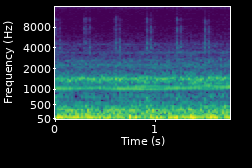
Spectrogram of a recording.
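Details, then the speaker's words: Vevor diesel heater, about a year old, on a Bluetti AC70: crisp ticks about three per second over a steady fan hum. Normal fuel dosing pump clicking. "you can hear the clicking um that's just the fuel intake just a fuel pump you just click click click click click click"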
